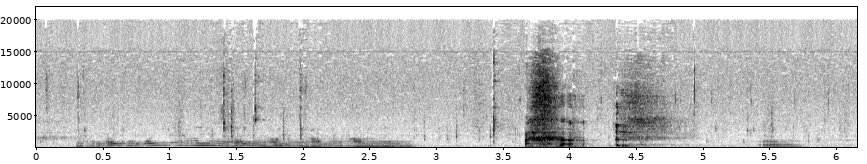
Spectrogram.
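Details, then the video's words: Domestic cat, male, vocalizing while he eats his food: a long wavering harmonic moan, then loud crunching bursts and a short buzzy sound near the end. "Funny cat making weird noises while he eats his food"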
